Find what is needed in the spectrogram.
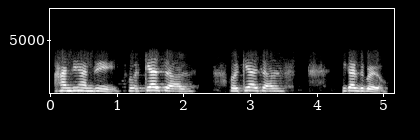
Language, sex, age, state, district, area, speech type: Punjabi, female, 18-30, Punjab, Amritsar, urban, conversation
